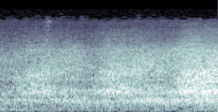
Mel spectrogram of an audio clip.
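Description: Large crowd of protesters chanting and shouting together at a postponed Trump rally, a dense, steady roar of many voices that swells slightly toward the end.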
